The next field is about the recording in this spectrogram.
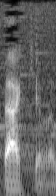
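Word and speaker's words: Bakula: is played by Scott bacula which rhymes with Dracula a St Louis native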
